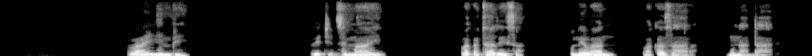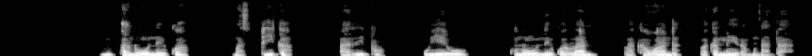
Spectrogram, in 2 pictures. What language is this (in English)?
Shona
